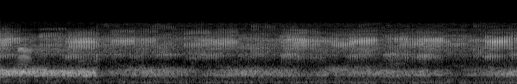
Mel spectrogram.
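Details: Frog chorus following rain, with clearer separate croaks standing out: bright, nasal bursts repeat roughly every half second to second, rising and falling in loudness over a steady background hum.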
